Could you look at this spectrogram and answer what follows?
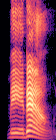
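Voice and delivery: loud, punched mock call; joking mock quote. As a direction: call it out big, as a joke. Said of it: "Frankie reply was".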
